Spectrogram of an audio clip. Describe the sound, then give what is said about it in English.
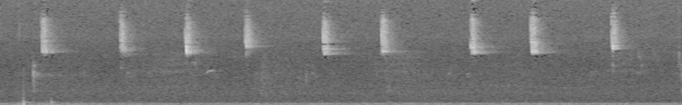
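A parent bird gives a series of short, sharp, high-pitched chip calls, roughly one per second, moderately loud over a steady low rumbling background with no talking, while both parent birds move rapidly around the microphone. “Both parents are around me. Moving rapidly around the mic.”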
